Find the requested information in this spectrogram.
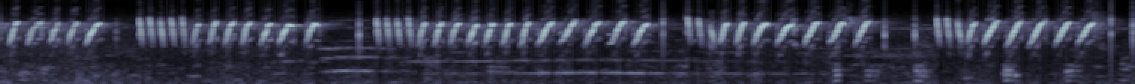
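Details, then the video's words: Lure recording of mountain tailorbird (cigun) song to make birds sing: long, dense trills of quick, high, down-slurred notes in three runs, with faint lower whistles between them. "Pancingan Cigun Bahan Agar Bunyi Langsung Ngebren"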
